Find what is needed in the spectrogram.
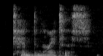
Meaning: Inflammation of a tendon
- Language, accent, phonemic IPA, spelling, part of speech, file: English, Southern England, /ˌtɛn.dəˈnaɪ.tɪs/, tendinitis, noun, LL-Q1860 (eng)-tendinitis.wav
